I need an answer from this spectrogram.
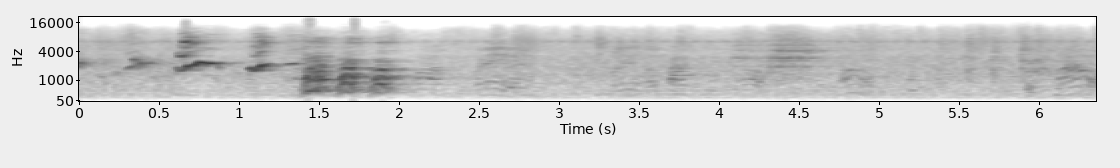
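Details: Several 19-day-old newborn puppies in a village: a burst of high, squealing whimpers and thin rising whines in the first two seconds, fading to soft, scattered squeaks over low background murmur.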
